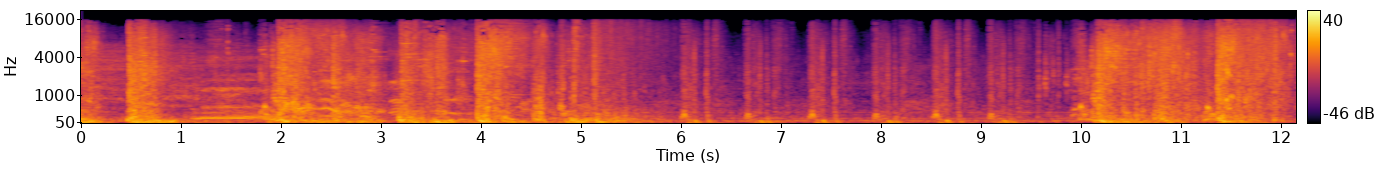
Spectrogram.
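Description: Weapons strike enemies with sharp hits.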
